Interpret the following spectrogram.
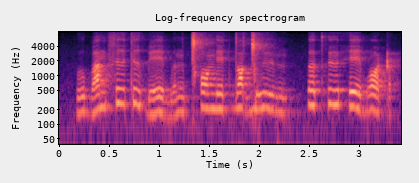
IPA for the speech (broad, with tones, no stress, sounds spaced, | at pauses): u˩˧˩ b a˦ ŋ s ɨː˦ t ɨ˦ ɓ eː˩˧˩ b ə˩˧˩ ŋ ǀʰ ɔ˦ ŋ eː˦ t d ɒ˦˨ ɡ͡ǀ ʉː˦˨ ŋ | ə˦˨ t̪ʰ ʉː˦ h eː˦˨ b ɔ˦˨ ʈ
